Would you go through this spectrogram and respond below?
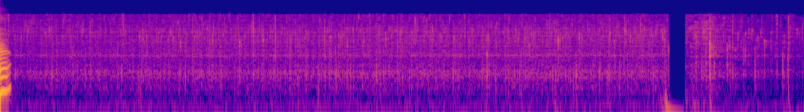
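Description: Sweet ghee kuzhi paniyaram, Chettinad style, cooking in a paniyaram pan over a low flame, giving a steady, soft sizzle and gentle frying crackle with no talking, briefly interrupted near the end.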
